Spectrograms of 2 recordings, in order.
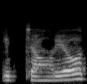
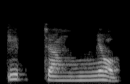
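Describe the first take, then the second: First: The last syllable begins with an r sound. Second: The last syllable begins with an n sound. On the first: The speaker calls it wrong. "Jadi bacanya bukan ipcangryo" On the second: The speaker calls it right. "tapi ipcangnyo"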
